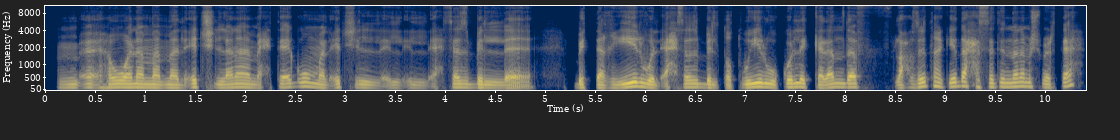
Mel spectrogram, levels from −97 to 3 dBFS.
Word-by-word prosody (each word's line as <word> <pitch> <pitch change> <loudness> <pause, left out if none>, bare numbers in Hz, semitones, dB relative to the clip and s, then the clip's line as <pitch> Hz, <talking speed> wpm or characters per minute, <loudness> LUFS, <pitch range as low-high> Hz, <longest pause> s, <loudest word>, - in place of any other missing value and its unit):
إمم، 120 +1 -5
آآ، 130 -3 -4
هو 125 +2 +3
أنا 130 0 +3
ما 120 -1 +1
ما 115 0 -1
لقيتش 125 +4 -3
اللي 120 0 -1
أنا 130 +1 +1
محتاجه، 130 +7 -3
ما 135 -6 -1
لقيتش 125 +3 -7
ال 115 -4 -5
ال 110 -1 -11
الإحساس 115 +4 -5
بال 115 -3 0 0.4
بالتغيير 135 +8 +3
والإحساس 130 +2 0
بالتطوير 125 +4 +2
وكل 135 +3 +3
الكلام 125 0 +1
ده، 140 0 +5
في 140 - -14 0.3
لحظتها 140 +10 -1
كده 155 +4 +2
حسيت 145 -1 -3
إن 150 0 +1
أنا 160 +1 +3
مش 155 -4 -5
مرتاح 160 - -3
130 Hz, 175 wpm, -22 LUFS, 115-140 Hz, 0.4 s, ده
